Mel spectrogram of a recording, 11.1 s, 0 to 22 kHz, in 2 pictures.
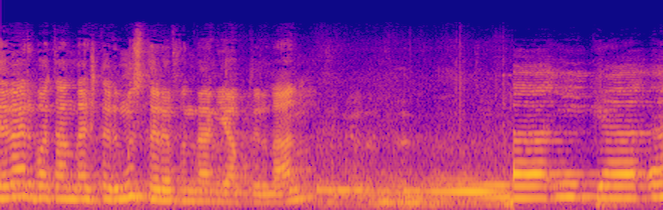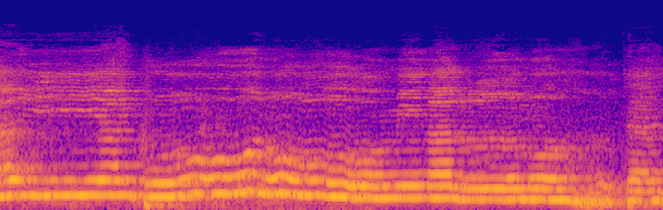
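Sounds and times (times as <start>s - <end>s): man chanting into a microphone: 4.2s - 11.0s.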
